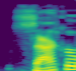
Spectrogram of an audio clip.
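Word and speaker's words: Sachar: And if you are a teacher, you might want to go there and Sacker rhymes with cracker.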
